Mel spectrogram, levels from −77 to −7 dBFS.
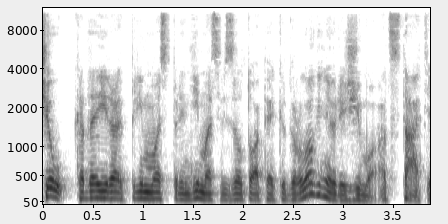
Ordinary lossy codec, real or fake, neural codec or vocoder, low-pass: AAC, 32 kbps; real; none; 10.8 kHz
